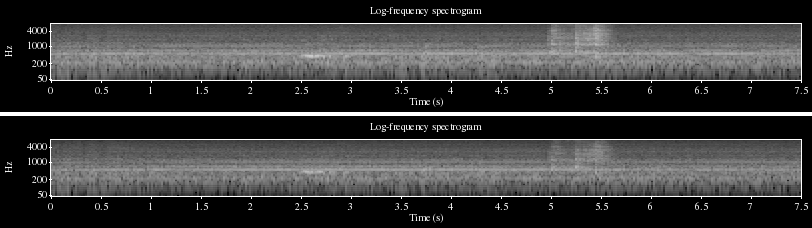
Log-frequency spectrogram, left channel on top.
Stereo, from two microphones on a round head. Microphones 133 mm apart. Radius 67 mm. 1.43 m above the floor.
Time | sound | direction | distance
2.5 | a man speaking | 35° left (ahead or behind) | 1.8 m
5.0 | dishes clattering | 80° left | 2 m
